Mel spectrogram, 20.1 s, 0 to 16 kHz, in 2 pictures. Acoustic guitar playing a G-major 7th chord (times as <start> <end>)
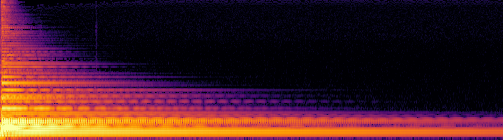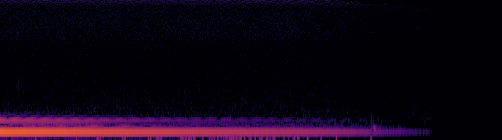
0.0 12.1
